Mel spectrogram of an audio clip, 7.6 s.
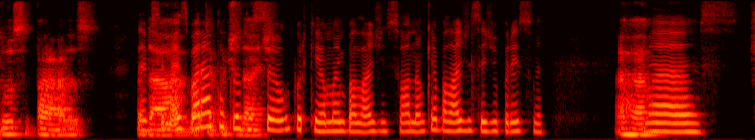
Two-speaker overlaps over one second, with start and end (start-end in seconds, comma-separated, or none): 1.4-2.9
